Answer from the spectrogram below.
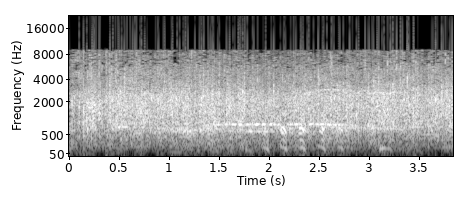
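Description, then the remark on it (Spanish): Steady, dense audience applause for the stage manager on his birthday fills the whole stretch, many hands clapping at a constant loud level with a faint murmur of voices underneath. “Y un aplauso también para el regidor, que es su cumpleaños.”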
